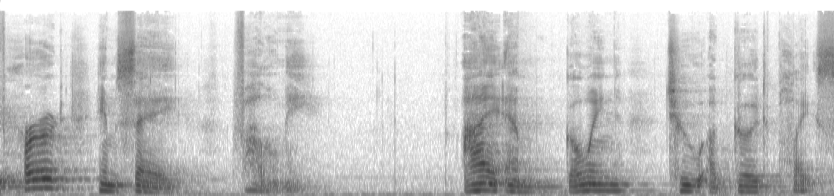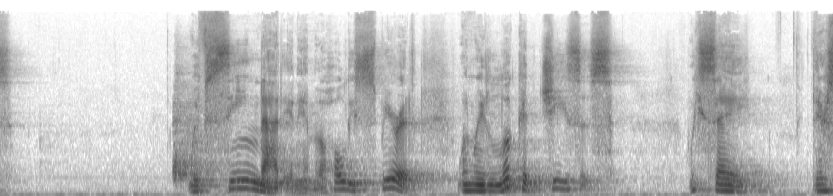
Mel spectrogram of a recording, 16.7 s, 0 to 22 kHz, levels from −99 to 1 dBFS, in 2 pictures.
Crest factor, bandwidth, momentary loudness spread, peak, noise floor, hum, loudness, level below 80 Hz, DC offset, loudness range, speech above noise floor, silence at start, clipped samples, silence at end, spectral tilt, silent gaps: 24 dB; 17 kHz; 17 LU; -8 dBFS; -58 dBFS; none; -30 LUFS; -58 dBFS; under 0.1%; 8 LU; 27 dB; 0 s; under 0.1%; 0 s; -4 dB/octave; none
